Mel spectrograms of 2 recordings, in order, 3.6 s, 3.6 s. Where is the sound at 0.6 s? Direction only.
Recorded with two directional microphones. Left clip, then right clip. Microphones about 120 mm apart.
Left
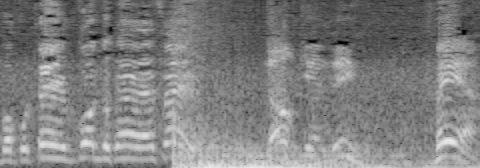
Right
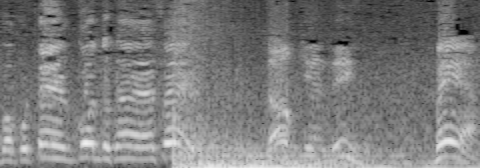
30° right (ahead or behind).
